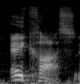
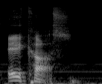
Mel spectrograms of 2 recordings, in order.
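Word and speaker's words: ekos (ἦχος): Acts chapter 2, it's Greek, it's ekos. It's spelled like echoes, but it's ekos.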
